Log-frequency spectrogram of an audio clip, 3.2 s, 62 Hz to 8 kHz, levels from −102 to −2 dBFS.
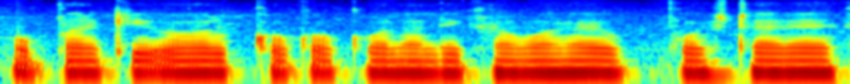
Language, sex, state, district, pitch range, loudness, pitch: Hindi, male, Maharashtra, Aurangabad, 120-125 Hz, -15 LUFS, 120 Hz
